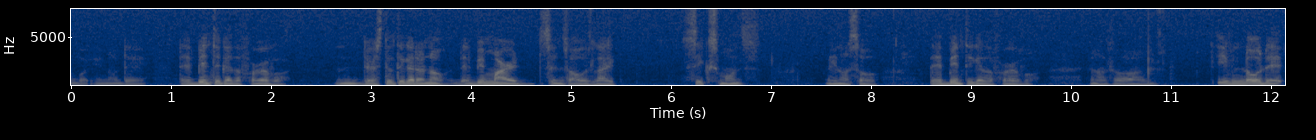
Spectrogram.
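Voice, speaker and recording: Speaking into a lapel mic in a radio station studio, a young Jamaican man who sings answers interview questions in a laid-back manner, leaning on fillers and repeated words. His voice sits in the mid range with a warm tone. The audio is dry and of poor quality.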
